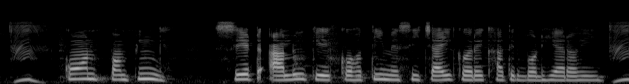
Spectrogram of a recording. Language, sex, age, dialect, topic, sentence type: Bhojpuri, female, <18, Southern / Standard, agriculture, question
